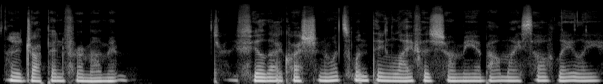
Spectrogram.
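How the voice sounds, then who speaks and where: Dark, mellow, somewhat breathy tone from a woman, fairly low in pitch, at a fairly quick pace with monotone, flat intonation. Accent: American. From Arizona, US. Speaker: breathwork facilitator and yoga teacher. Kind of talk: casual interview chat; guided reflection.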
